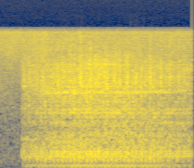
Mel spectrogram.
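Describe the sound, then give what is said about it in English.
Buzzing engine of an off-road motorbike ridden illegally on common land starts abruptly and holds a loud, steady, droning note to the end. “A teenage biker riding an illegal machine on common land makes his escape, taunting police.”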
